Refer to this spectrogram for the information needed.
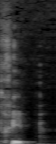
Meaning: tripe
- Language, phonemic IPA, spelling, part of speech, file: French, /tʁip/, tripe, noun, Fr-tripe.ogg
